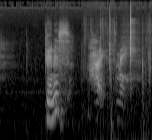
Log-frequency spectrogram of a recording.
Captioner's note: on phone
